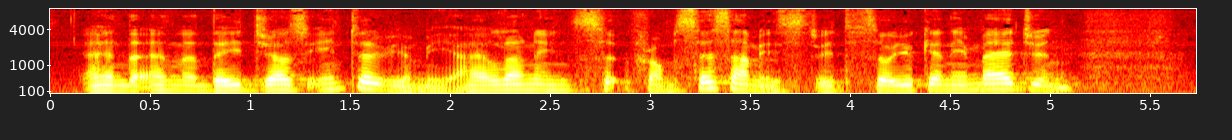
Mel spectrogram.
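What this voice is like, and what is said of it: Non-native English accent. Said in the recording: “And still I cannot speak without accent.”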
